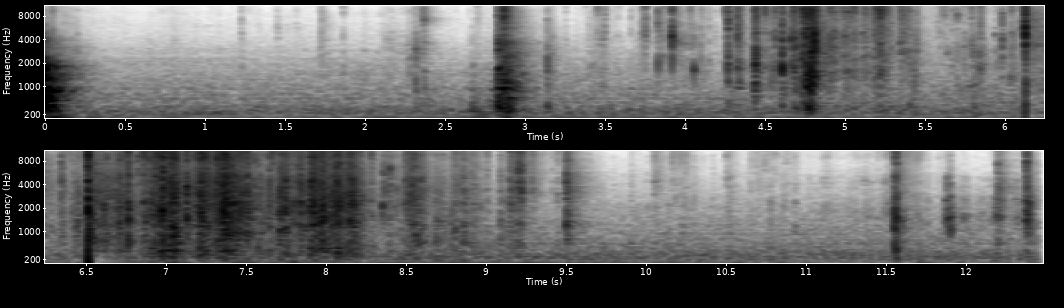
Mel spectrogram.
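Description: Cardboard SSD retail box being opened by hand, its clear tape seal being peeled: crinkling and crackling, densest from about four to nine and a half seconds in, with scattered light clicks before and after.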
